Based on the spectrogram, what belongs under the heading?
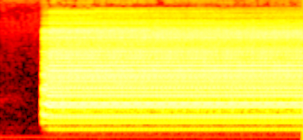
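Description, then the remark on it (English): A loud blast from a Nathan Air Chime KSLA train horn starts abruptly and holds steady for about two seconds, a rich multi-tone chord with bright harmonics and no pause or change in pitch. “Then we have the Nathan Air Chime KSLA. I don't know that I like that one.”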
